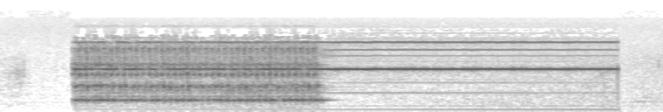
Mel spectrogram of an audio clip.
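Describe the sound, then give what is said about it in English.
A telephone rings with one long, loud electronic tone lasting about four seconds, harsh and buzzy at first, then settling into a steadier hum before cutting off abruptly. No one speaks. “Yeah, it's ringing.”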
